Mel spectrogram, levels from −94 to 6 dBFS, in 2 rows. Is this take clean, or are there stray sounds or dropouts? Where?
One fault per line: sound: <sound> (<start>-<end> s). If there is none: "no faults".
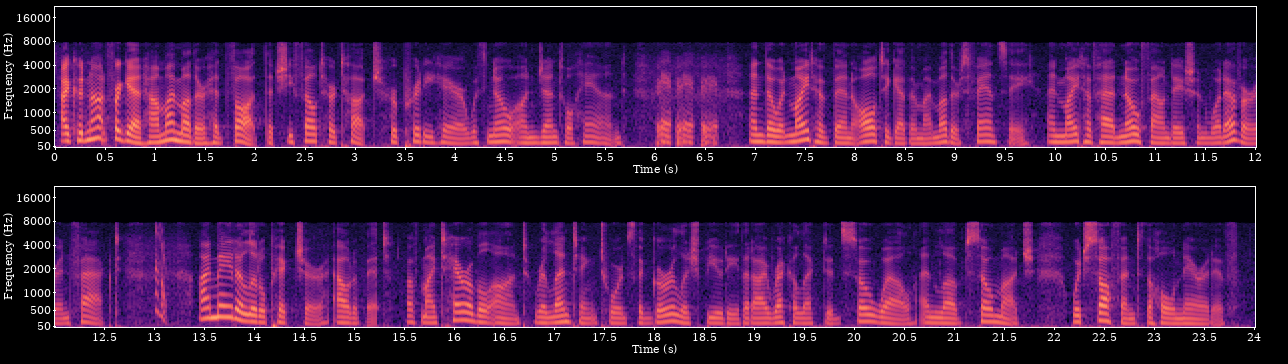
sound: laugh (6.0-6.6 s)
sound: chirp (13.0-13.1 s)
